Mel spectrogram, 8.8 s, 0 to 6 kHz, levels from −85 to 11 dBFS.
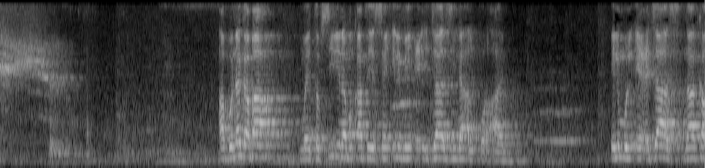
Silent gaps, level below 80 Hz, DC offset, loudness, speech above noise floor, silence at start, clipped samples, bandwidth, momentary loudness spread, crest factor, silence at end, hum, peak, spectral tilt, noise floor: none; -64 dBFS; under 0.1%; -23 LUFS; 23 dB; 0 s; under 0.1%; 5.8 kHz; 23 LU; 18 dB; 0 s; none; -6 dBFS; -5.5 dB/octave; -46 dBFS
